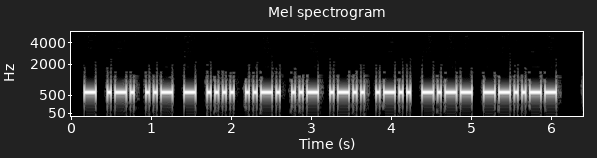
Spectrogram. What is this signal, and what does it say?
Morse code, heard as a keyed tone, about 25 wpm, 600 Hz. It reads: TRUTHFULLY,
